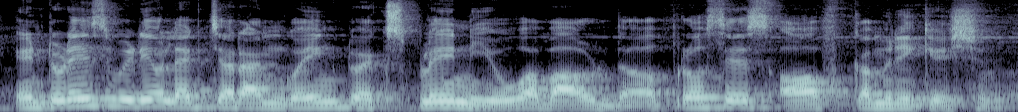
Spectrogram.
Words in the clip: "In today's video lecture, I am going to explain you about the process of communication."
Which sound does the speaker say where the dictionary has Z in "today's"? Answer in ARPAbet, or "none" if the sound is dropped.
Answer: Z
